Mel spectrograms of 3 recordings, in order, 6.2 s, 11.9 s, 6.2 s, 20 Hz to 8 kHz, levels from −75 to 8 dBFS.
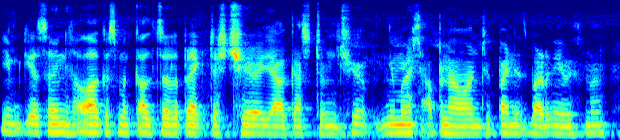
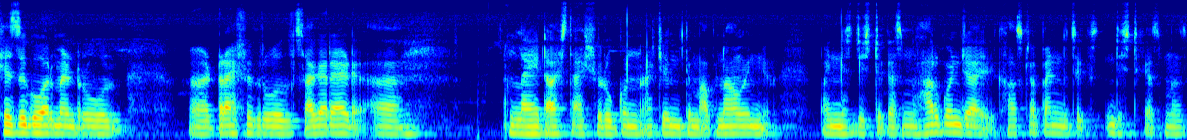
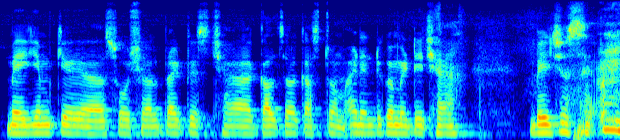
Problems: constant background noise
